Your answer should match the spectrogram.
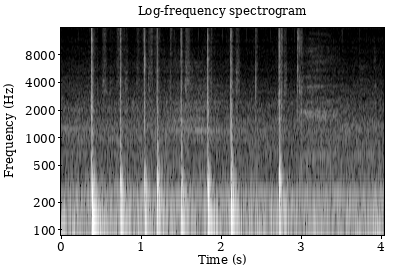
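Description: Regular clicking from a Ford's dashboard, about three clicks a second, with the ignition on and the engine off during an oil-life reset; the clicking stops just before three seconds in. A faint steady hum runs underneath.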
